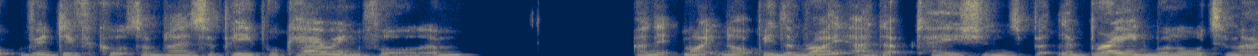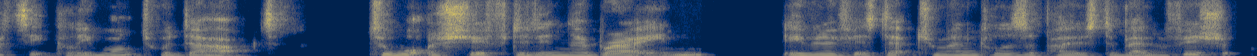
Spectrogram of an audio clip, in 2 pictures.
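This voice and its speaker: Woman podcast co-host, middle-aged, husky and gravelly, earnest reflective chat. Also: medium pitch. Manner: reflective, earnest, talks in short restarting phrases. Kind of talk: casual podcast conversation.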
